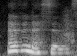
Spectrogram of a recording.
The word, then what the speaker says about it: Evanescence: Evanescence.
